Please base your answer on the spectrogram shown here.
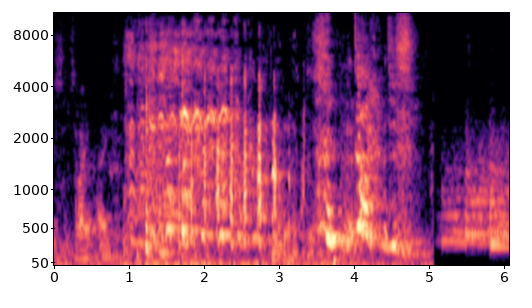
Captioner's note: laughing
